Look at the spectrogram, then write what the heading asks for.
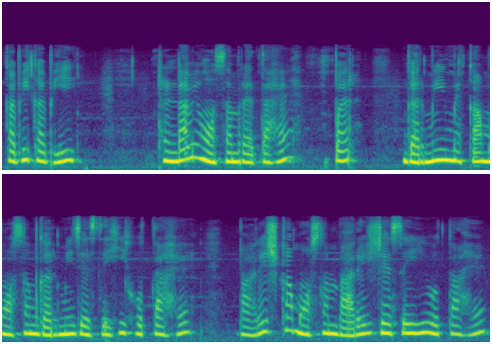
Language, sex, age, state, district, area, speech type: Hindi, female, 30-45, Madhya Pradesh, Jabalpur, urban, spontaneous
